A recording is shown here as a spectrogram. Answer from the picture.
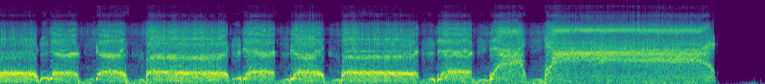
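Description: The closing bars of a heavy metal cover recording: a dense, distorted, growling sound in stop-start chugs, three about a second apart and then a short break, repeated. It ends in one long held chord that cuts off abruptly.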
